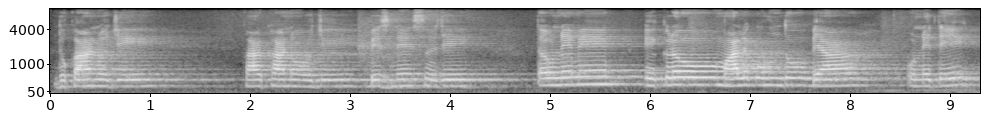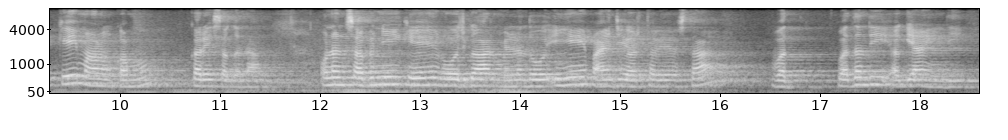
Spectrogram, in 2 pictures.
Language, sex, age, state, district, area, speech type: Sindhi, female, 45-60, Gujarat, Junagadh, urban, spontaneous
